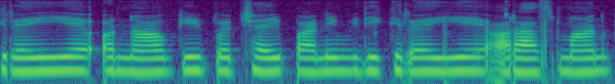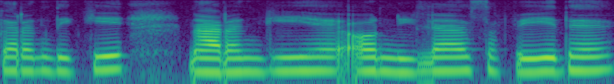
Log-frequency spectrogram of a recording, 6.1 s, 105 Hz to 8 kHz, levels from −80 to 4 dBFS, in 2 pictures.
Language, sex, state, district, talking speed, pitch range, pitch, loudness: Hindi, female, Chhattisgarh, Bastar, 225 wpm, 200-210 Hz, 205 Hz, -16 LUFS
